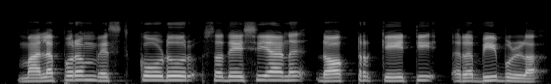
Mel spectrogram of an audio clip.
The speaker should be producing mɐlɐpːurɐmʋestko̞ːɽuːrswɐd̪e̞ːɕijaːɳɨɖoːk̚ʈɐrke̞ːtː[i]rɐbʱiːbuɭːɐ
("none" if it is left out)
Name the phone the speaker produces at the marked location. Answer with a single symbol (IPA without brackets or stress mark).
i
